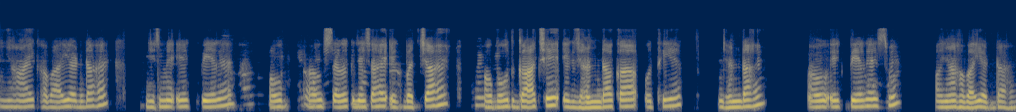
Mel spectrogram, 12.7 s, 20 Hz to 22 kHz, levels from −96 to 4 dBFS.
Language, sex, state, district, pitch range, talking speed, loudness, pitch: Hindi, female, Bihar, Jamui, 210-240 Hz, 175 wpm, -22 LUFS, 220 Hz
